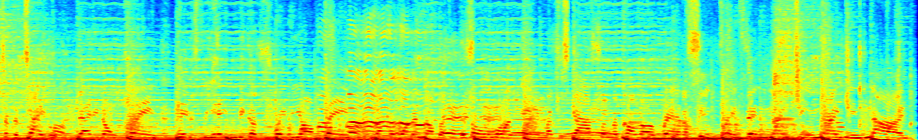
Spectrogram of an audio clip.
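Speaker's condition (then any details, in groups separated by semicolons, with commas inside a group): No condition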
